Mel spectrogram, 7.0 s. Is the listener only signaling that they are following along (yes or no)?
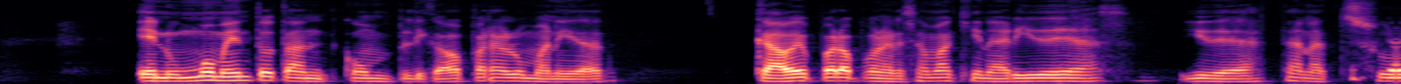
no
